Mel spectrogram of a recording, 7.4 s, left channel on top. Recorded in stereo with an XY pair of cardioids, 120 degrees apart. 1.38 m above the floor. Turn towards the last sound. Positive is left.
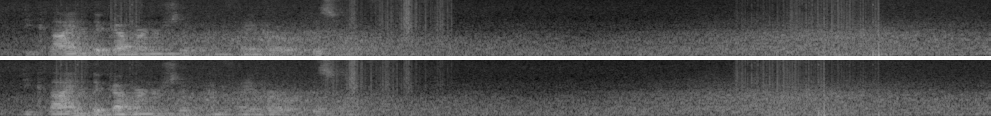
turn(degrees=-65)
